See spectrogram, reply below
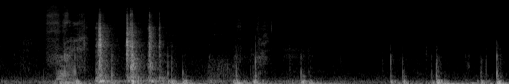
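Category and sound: household object, door slamming shut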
